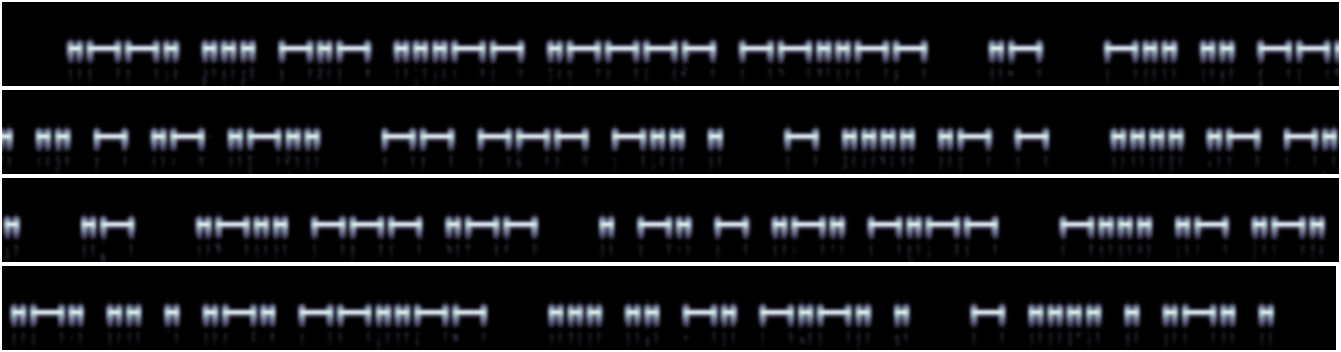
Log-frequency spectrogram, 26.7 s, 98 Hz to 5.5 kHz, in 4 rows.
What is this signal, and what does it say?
Morse code, heard as a keyed tone, about 25 wpm, 600 Hz. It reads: PSK31, A DIGITAL MODE THAT HAD A LOW ENTRY BARRIER, SINCE THERE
